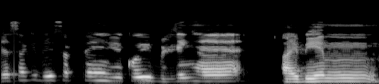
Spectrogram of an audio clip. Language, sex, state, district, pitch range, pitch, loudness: Hindi, male, West Bengal, Kolkata, 145-180 Hz, 150 Hz, -17 LUFS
